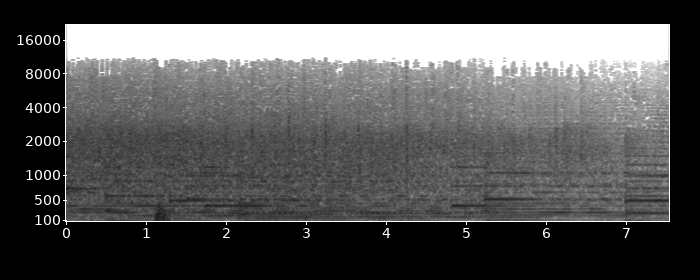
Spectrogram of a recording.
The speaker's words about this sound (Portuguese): Put your hands together for the Lord. Palmas para o Senhor.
